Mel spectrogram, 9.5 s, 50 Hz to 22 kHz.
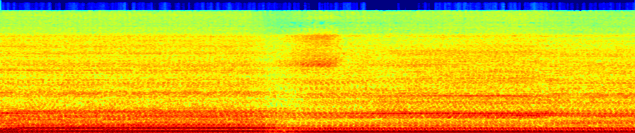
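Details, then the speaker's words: Subaru WRX STI EJ25 2.5L boxer, timing cover off, idles with a steady low drone and a repetitive knock present since purchase; forums suspect a failed hydraulic timing tensioner, unconfirmed. "this is that engine knock we had problem when I picked it up I know it was knocking already that's why I got a good deal picking this up"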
